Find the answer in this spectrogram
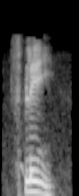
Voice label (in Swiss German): "blej", alsace; peche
